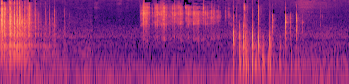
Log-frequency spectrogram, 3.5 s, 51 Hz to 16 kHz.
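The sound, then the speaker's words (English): A couple of black dice rattle and clatter across a hard surface for a perception check in a game, a brief scrape followed by a burst of sharp, bright clicks as they tumble and settle. Moderately loud, with no talking. “Just make it an average for Zahn, and I'm going to give A1 a couple black dice.”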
